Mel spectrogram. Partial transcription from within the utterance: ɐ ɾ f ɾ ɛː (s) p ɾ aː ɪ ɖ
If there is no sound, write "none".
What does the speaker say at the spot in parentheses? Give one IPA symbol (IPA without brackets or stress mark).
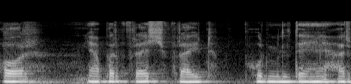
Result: ʃ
